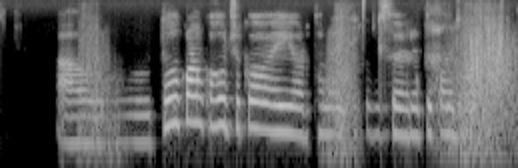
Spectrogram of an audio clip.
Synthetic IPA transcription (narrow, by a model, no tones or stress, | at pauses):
awt̪ũkɔɽ̃ɔkɔɦut͡ʃʰukɔejɔɾt̪ʰɔnɔjt̪ikɔbisɔjɔɾet̪ũkɔɽ̃ɔd͡ʒanaa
